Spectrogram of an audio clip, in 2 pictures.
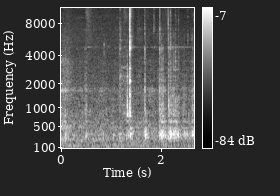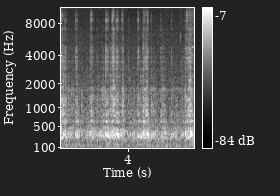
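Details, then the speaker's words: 1970s Sony TC-238 8-track recorder, drive belt missing, motor spun by hand: faint scratchy, irregular ticking and rasping; very noisy, dry gummed-up motor bearings, owner fears it may not be salvageable. "Okay. Noisy bearings. Very noisy. Uh-oh. We might not be able to do anything with this. You hear those bearings."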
